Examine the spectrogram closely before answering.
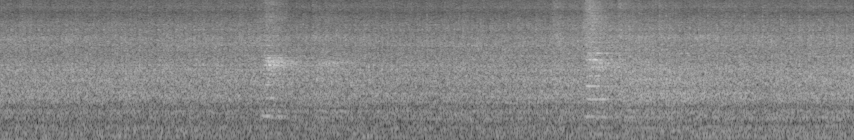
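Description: Semi-truck's diesel engine running steadily as the tractor-trailer creeps forward. Two short sharp sounds cut through, about three seconds apart.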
